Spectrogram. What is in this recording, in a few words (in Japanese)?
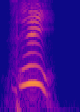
"せいー", kawaii voice; ASMR; 1200 kawaii voice!!; 音ゲー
